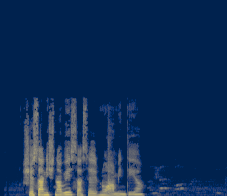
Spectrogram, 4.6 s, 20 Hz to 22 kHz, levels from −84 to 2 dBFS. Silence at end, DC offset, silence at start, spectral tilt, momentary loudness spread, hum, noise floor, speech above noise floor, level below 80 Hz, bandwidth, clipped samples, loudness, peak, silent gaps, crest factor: 1.3 s; under 0.1%; 0.45 s; -4 dB/octave; 13 LU; none; -66 dBFS; 44 dB; -72 dBFS; 11.5 kHz; under 0.1%; -22 LUFS; 0 dBFS; none; 24 dB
